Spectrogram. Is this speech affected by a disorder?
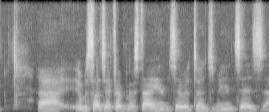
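Yes: MND; diagnosed 10 years ago, trial drug 8.5 years slowing progression.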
